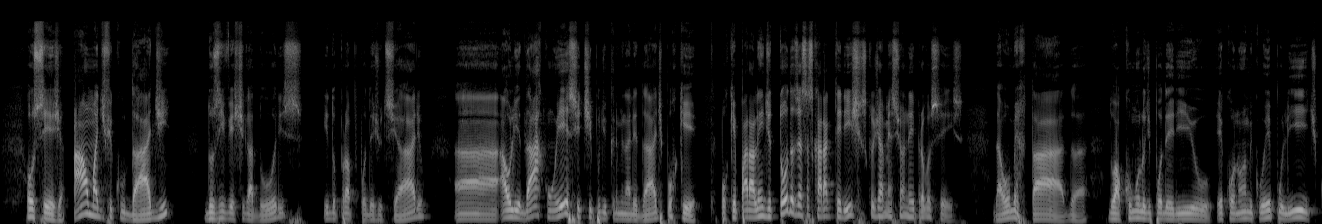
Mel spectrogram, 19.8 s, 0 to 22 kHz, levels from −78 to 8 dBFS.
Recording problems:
none

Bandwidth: 14.5 kHz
